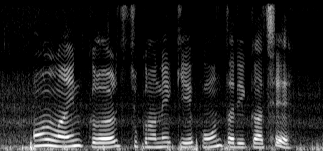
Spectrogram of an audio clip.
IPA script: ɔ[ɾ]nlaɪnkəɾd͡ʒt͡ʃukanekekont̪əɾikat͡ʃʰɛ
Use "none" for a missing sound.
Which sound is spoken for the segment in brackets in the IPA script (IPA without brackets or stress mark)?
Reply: none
